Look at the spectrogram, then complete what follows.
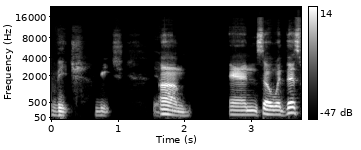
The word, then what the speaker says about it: Veitch: It rhymes with beach. Going to the beach, it's Rick Veitch.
